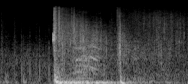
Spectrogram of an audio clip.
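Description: A loud grenade blast with gunfire bursts from the shooter video game Warface erupts suddenly and stays dense for over a second, followed by a second sharp report.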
